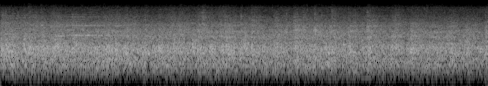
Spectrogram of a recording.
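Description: Seibu electric train running along the track: a steady rail noise with wheel clatter that slowly fades.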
